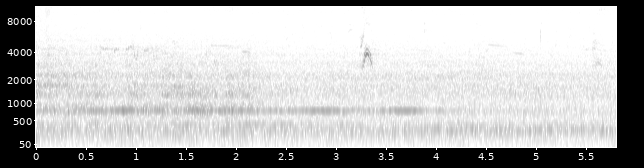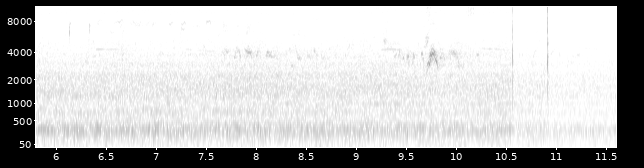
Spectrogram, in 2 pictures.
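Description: A train running out of hearing, its steady rumble slowly fading away. A couple of short high bird chirps sound along the way.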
